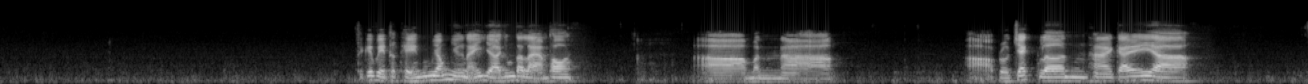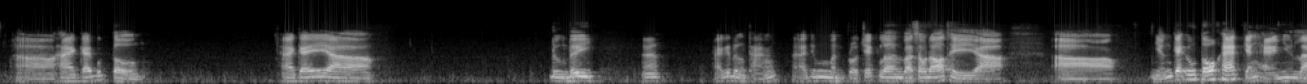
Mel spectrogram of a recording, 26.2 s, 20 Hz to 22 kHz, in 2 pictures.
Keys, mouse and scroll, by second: 6.7-8.4 scroll, 8.9 click, 13.3 click, 15.4 click, 18.3 click, 21.3 click, 24.0 click, 24.7 click.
